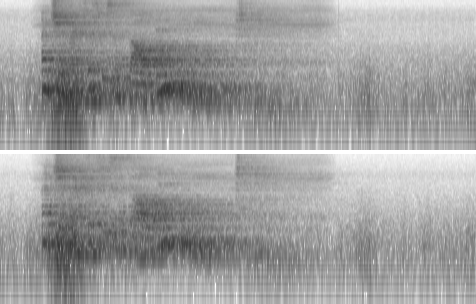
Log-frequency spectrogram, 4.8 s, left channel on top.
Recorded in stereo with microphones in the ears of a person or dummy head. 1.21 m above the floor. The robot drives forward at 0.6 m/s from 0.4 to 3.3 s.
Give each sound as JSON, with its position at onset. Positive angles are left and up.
{"t": 0.4, "sound": "a woman speaking", "side_deg": 85, "distance_m": 1.6}
{"t": 2.4, "sound": "a splash", "side_deg": -20, "distance_m": 3.0}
